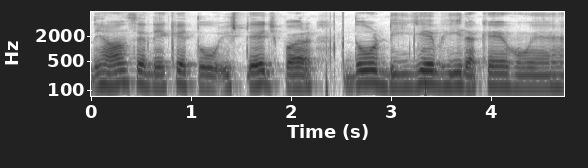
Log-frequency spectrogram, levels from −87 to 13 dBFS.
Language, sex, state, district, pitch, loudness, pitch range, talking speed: Hindi, male, Jharkhand, Palamu, 125 Hz, -15 LUFS, 115-140 Hz, 150 wpm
